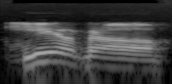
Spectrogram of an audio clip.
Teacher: I noticed, too, you got a little bit of a little trill in the R there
